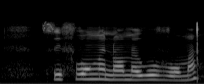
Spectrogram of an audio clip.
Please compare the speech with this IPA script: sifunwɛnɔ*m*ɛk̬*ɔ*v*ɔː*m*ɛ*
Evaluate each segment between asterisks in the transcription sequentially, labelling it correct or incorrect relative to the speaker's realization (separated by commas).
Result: correct, incorrect, incorrect, incorrect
